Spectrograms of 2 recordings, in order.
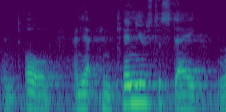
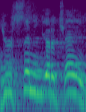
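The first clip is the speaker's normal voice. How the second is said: urgent warning; 9 semitones higher, faster than usual. Retold or imitated. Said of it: "they've been told".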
